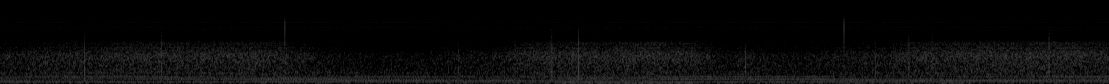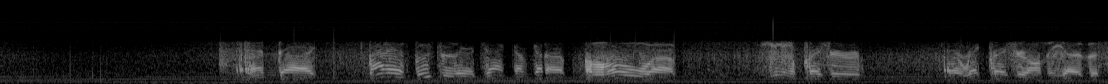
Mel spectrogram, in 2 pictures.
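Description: An open radio communications loop hissing steadily with a low electrical hum, cut off above the treble. About two-thirds of the way through, a man's voice comes in over the same radio link.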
